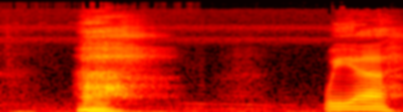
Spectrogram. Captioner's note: sighing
